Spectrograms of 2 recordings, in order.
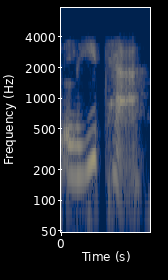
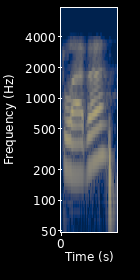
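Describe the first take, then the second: First: The first vowel is a long e sound. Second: The first vowel is a short e sound. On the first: The speaker calls it right. "Long E" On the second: The speaker calls it wrong. "I think I'm pronouncing that right"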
